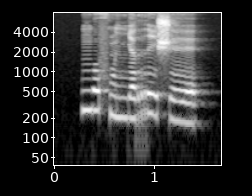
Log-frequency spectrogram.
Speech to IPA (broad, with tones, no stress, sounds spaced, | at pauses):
ŋ o˦ f ũ˨ ɲ ɛ˨ r i˦˨ ʃ eː˨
